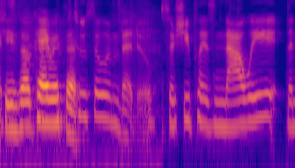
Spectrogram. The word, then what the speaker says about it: Mbedu: There's Viola Davis as Naniska, and then there's Nawi is played by Tuso Mbedu. So they pronounce the M, okay.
